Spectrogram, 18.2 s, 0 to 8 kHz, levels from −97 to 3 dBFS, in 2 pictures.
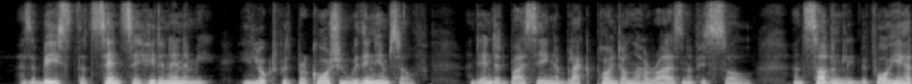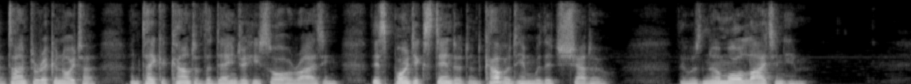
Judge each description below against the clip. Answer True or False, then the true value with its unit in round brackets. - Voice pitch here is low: False (150 Hz)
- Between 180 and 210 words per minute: True (195 wpm)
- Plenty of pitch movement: False (4.1 semitones)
